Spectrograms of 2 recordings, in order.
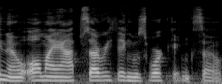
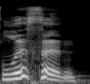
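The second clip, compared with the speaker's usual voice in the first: louder, higher, sharp retold protest; fed-up outburst; 6 semitones higher, 4 dB louder than usual. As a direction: tell the agent you're done. Fed up with support agent.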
